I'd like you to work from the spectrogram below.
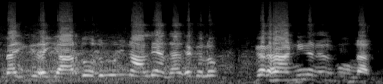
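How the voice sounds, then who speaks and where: A quick, bright-voiced man, sounding irritated and scolding as he plays a comic street sketch. His voice sits high, and the outdoor food stall behind him carries faint noise. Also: steady tone, rough recording. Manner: irritated, scolding, repeats himself. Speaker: comedian.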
